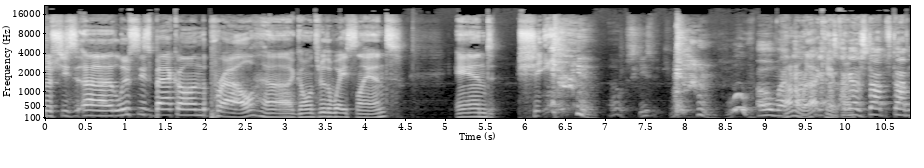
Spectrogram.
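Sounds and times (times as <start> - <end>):
speech: 0.0 - 4.5, 5.1 - 10.8
person sneezing: 7.8 - 8.4.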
